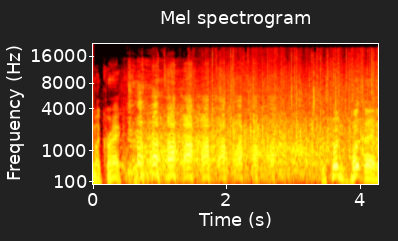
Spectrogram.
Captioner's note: laughter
